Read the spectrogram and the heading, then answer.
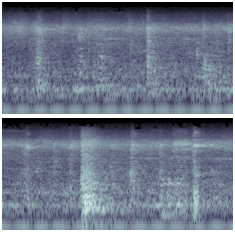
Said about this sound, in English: Yeah, we could actually open the door, that's true. Open the door.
